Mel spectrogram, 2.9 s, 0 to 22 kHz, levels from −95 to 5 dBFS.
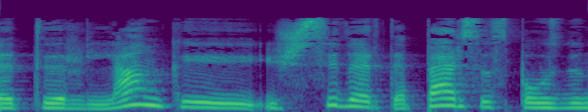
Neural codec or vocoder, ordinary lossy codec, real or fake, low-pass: none; MP3, 48 kbps; real; 14.4 kHz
